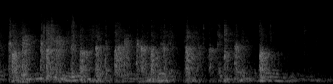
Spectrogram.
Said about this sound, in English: Thank you guys for standing up here. You did an excellent job, all of you. We can clap for them. Look at that.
